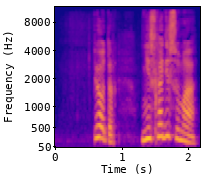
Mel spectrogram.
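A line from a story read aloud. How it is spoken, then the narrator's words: Cried out. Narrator (Russian): вскрикнула Наташа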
